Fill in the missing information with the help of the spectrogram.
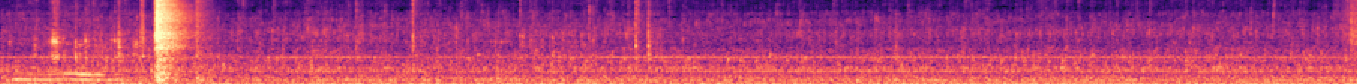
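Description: Shrimp and potato curry simmering in an open frying pan on an electric stove, a faint steady bubbling over a low hum. A single sharp knock about a second in.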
